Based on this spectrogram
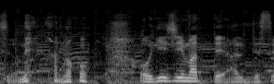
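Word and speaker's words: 男木島: 荻島男に木と書いて荻島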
